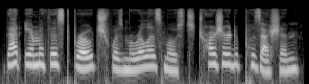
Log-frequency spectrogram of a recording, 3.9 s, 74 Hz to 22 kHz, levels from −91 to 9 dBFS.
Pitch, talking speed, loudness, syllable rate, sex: 235 Hz, 125 wpm, -17 LUFS, 4.3 syllables/s, female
